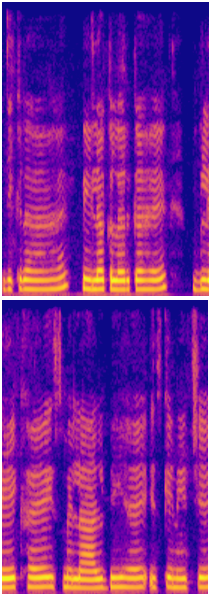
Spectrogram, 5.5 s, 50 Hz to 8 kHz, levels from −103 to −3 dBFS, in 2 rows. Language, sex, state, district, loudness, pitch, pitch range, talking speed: Hindi, female, Chhattisgarh, Sarguja, -14 LUFS, 250 Hz, 245-255 Hz, 165 wpm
